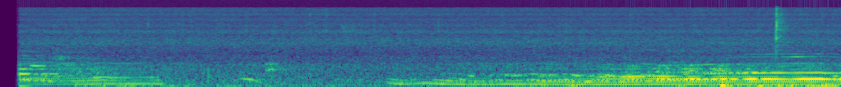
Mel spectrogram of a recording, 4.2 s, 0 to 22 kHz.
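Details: Bears at a bait site in Manitoba in spring 2021 vocalize to each other with low, drawn-out moaning groans of wavering, bending pitch.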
